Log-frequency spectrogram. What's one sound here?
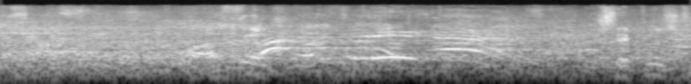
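Men in the crowd shout loudly to cheer on the wrestlers.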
